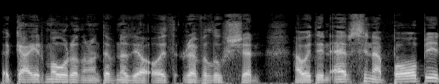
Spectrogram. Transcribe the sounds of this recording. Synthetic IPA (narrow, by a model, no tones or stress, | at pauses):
əɡajrmowɾɔðanundɛvnəðjɔʔoɨðrɛvɔlˠuʃɨnawɛdɪnʔɛrsɪnab̥oːbɨː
